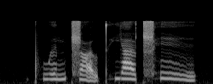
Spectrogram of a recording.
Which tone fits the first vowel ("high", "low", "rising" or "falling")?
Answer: rising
